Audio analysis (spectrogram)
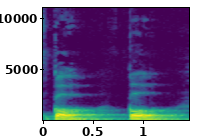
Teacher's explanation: क दे टाइम ते अपनी जीभ कित्थे टच कर रही है, अपने इत्थों उपरली साइड ते कर रही है, मतलब अपने किस नूं टच कर रही है, अपने कंठ नूं टच कर रही है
